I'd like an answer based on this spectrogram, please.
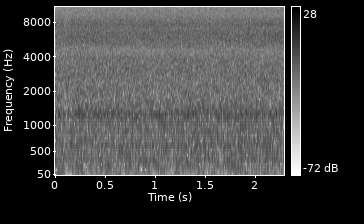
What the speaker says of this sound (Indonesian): Air terjun Sidoar.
